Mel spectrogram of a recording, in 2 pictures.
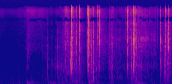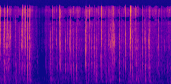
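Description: A palm-sized yellow Halls cough drop bag of thin, crinkly plastic foil, filled with drops, is held and crinkled by fingertips with short nails and turned over to the back. After a brief near-silence, bright, dry crinkling rustles come in uneven bursts separated by short pauses, with little low end.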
